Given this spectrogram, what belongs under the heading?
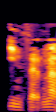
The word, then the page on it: infernal: espagnol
